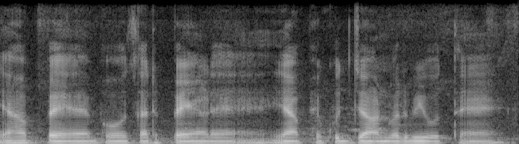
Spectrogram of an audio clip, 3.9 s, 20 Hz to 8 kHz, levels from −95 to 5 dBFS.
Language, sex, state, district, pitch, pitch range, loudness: Hindi, male, Uttar Pradesh, Lalitpur, 100 Hz, 100-105 Hz, -22 LUFS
